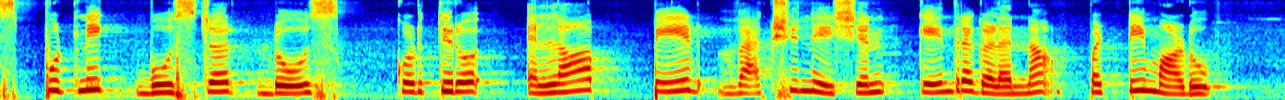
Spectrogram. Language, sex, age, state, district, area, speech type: Kannada, female, 18-30, Karnataka, Bidar, rural, read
